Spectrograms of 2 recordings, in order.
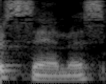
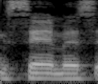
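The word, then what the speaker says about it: Sammus: amazing I I Adore samis my first my first that I first learned about her um her stage name is Samus spelled with two M's but otherwise like the Metroid protagonist um I uh I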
